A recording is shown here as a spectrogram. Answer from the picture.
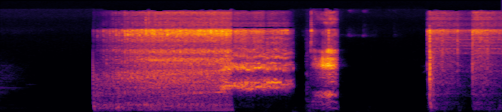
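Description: A loud, noisy sound effect that builds for about two and a half seconds and cuts off suddenly, followed by a short sharp blast. Music with a regular beat starts near the end.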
